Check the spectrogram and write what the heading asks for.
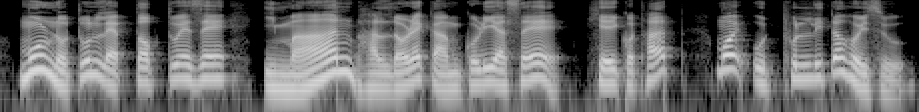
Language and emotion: Assamese, happy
